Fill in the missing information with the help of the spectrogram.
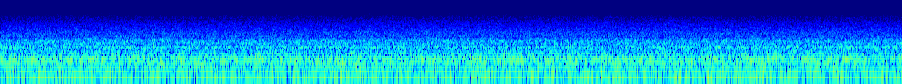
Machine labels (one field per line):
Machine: fan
